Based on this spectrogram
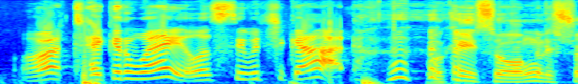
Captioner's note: laughs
